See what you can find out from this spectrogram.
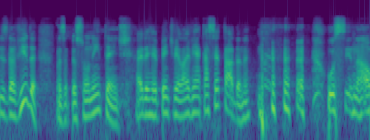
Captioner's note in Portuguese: risadas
